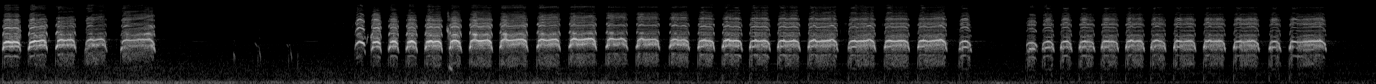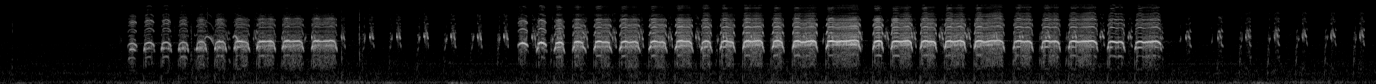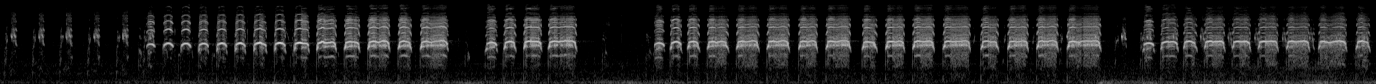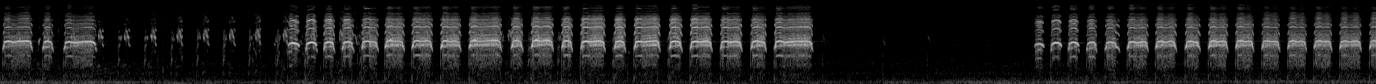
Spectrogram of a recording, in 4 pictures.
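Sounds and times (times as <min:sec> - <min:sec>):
osprey calling: 0:00.0 - 0:01.6, 0:02.2 - 0:13.3, 0:15.0 - 0:50.2, 0:51.6 - 0:55.0.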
